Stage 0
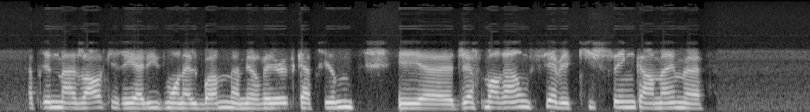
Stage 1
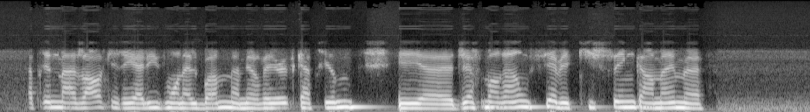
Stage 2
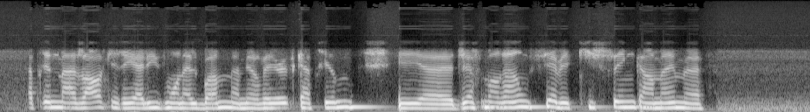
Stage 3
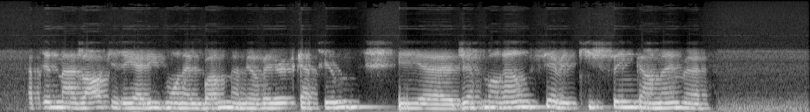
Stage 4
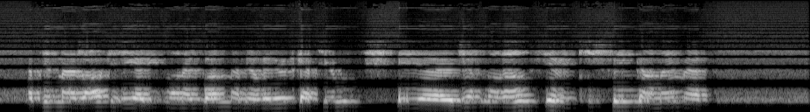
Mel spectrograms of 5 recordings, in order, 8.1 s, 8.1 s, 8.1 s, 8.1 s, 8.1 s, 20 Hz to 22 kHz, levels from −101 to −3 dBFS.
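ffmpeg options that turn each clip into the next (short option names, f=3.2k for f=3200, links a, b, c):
-filter_complex "[0:a]bandreject=f=103.6:t=h:w=4,bandreject=f=207.2:t=h:w=4,asubboost=boost=9.5:cutoff=240,asplit=2[a][b];[b]alimiter=limit=-12.5dB:level=0:latency=1:release=462,volume=0.5dB[c];[a][c]amix=inputs=2:normalize=0,volume=-1dB"
-af "acompressor=threshold=-13dB:ratio=6,volume=3.5dB"
-af "aecho=1:1:46|76:0.237|0.376,volume=-6.5dB"
-af "afftfilt=real='re*eq(mod(floor(b*sr/1024/430),2),1)':imag='im*eq(mod(floor(b*sr/1024/430),2),1)':win_size=1024:overlap=0.75,volume=2dB"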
